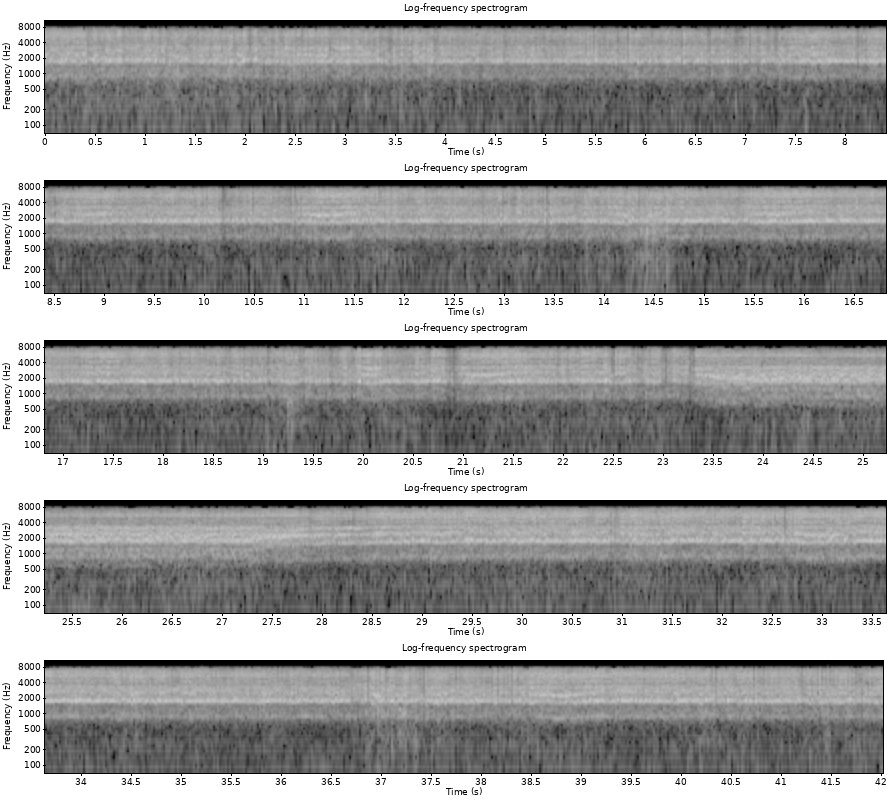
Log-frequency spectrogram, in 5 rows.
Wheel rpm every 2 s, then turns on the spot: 230, 220, 230, 240, 230, 230, 230, 230, 230, 230, 230, 230, 200, 190, 210, 230, 230, 230, 240, 230, 230.
none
